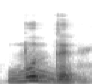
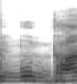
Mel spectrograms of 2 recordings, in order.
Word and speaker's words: बुद्ध: ये बुद्धा नहीं है, ठीक है ना, इंग्लिश में बहुत सारे मतलब बोले जाएंगे ऐसे, बुद्धा बोलते हैं कई बार, ये बुद्ध है, ठीक है। ए साइलेंट रहता है इन वर्ड्स में ज्यादातर में, क्योंकि हिंदी का वर्ड है।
